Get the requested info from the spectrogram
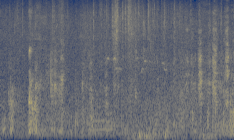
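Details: Four French Bulldogs play-fight in a wrestling match, growling low and rough in snatches, mixed with snorts and scuffling.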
